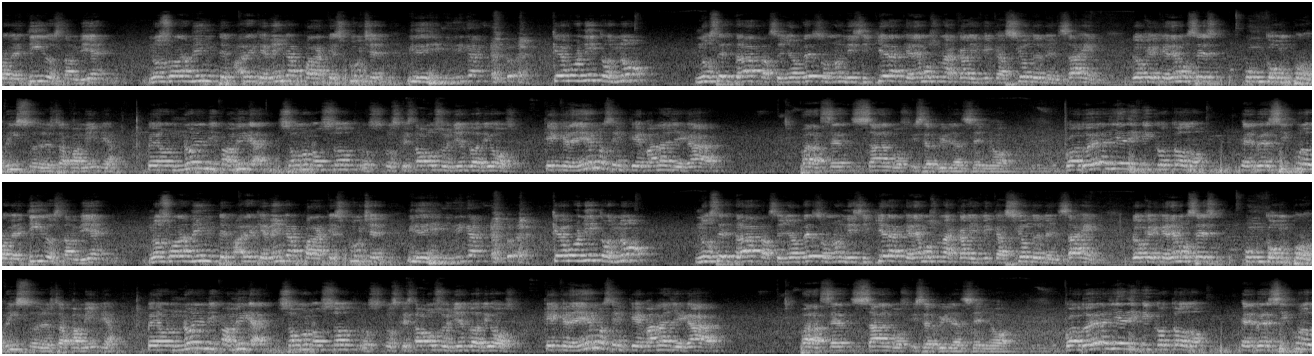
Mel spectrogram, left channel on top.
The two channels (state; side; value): normal; both; correlation 0.50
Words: también. No solamente, Padre, que vengan para que escuchen y digan, qué bonito, no. No se trata, Señor, de eso, no, ni siquiera queremos una calificación del mensaje. Lo que queremos es un compromiso de nuestra familia. Pero no en mi familia, somos nosotros los que estamos oyendo a Dios, que creemos en que van a llegar para ser salvos y servirle al Señor. Cuando Él allí edificó todo, el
